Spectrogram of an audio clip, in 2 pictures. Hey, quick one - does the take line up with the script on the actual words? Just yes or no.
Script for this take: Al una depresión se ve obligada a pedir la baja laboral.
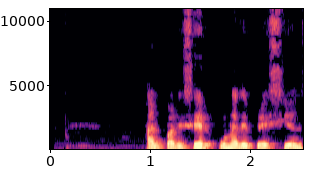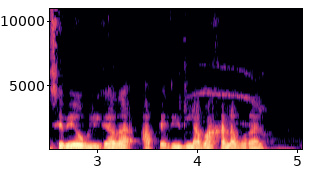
no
